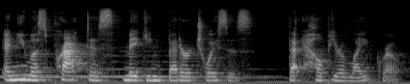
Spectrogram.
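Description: Woman voicing a stern wise mentor woman, calm, firm, storybook, soft music behind. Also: lowish voice, a little slow. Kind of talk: storybook reading.

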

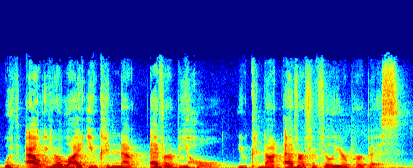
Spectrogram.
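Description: A woman voicing a wise, stern female mentor in a storybook reading, speaking in a calm, firm, measured way. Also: medium pitch, faint music behind, natural voice.

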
